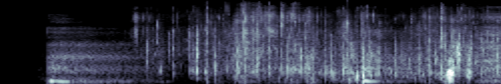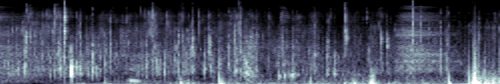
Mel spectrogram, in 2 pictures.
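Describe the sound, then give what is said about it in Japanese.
Runny, almost liquid, smooth slime is squished in many soft, wet squelches and crackles. They start sparse after a faint breath and grow denser and louder toward the end. “ドロッドロの、ほとんど液体の、すべすべスライム。”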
